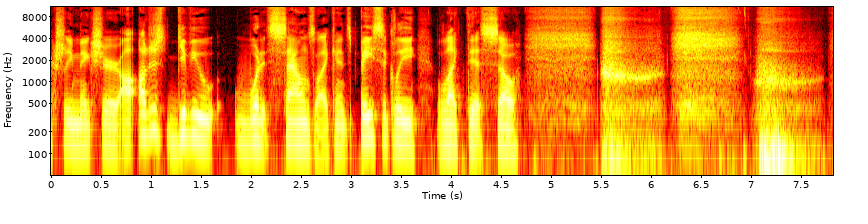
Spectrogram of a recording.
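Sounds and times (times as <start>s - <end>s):
speech: 0.0s - 6.5s
deep breaths drawn in through the nose and pushed out: 4.8s - 7.8s.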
